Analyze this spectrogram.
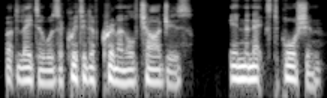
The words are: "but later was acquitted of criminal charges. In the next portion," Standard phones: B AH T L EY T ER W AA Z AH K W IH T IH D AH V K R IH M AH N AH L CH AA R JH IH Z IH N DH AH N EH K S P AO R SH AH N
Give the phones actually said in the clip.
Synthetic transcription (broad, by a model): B AH T L EY T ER W AA Z AH K W IH T IH D AH V K R IH M AH N AH L CH AA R JH IH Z IH N DH AH N EH K S P AO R SH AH N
